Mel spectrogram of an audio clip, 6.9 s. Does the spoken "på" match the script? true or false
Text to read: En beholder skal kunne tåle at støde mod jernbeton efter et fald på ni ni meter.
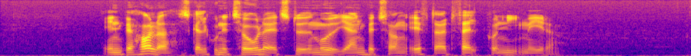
true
